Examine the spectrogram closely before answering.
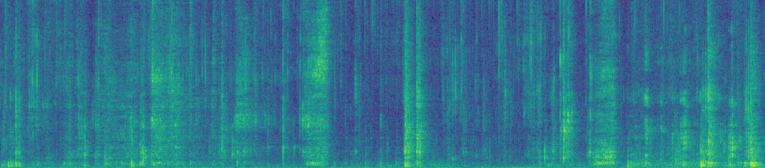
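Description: A man chews crunchy fried food close to a microphone.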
